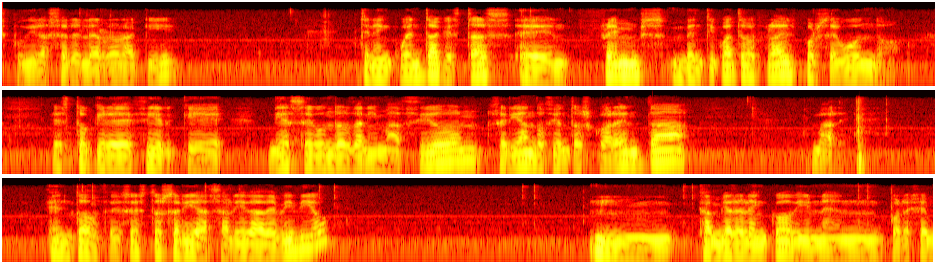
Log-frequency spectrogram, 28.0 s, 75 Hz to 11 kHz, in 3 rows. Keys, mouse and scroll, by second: 5.4 click, 19.6-20.9 drag, 21.9-24.1 drag, 27.3 drag.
